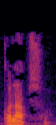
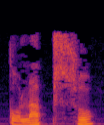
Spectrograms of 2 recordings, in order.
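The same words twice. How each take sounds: First: The P before S is weak and relaxed. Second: The P before S is strong and exaggerated. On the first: The speaker calls it right. "es el colapso" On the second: The speaker calls it wrong. "no es colapso"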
